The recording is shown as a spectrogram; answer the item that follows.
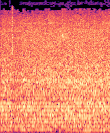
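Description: Steady noisy din of a garment factory floor with sewing machinery running, with a faint steady whine underneath.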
